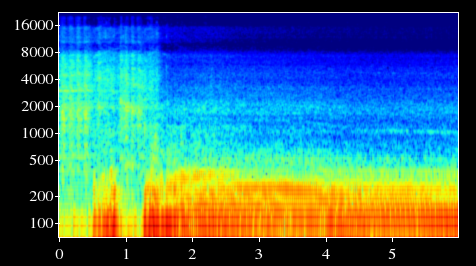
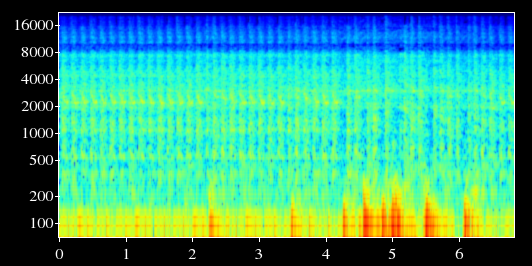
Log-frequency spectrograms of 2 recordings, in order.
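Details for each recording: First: Cadillac ATS-V engine swapped into a 2013 ATS 2.0T, restarted after earlier no-starts, oil pressure showing: catches in about a second, then smooth, even, quiet idle with no ticks or knocks, like a brand new motor. Normal idle. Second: Cadillac ATS-V engine swapped into a 2013 ATS 2.0T, battery down to maybe two volts: long uneven cranking about two beats a second, sagging and stopping dead. Crank no start; owner blames air in the direct-injection fuel system.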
